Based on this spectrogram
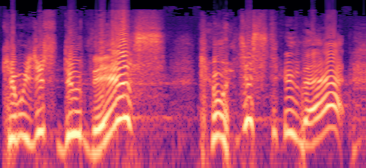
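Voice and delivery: high, loud pleading with the pastor; whining congregant. Retold or imitated. Church member begging pastor for a lighter fast, loud whine. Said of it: "some people that did not like".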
